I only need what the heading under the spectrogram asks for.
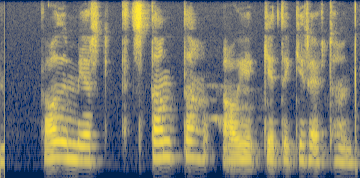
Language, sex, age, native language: Icelandic, female, 40-49, Icelandic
